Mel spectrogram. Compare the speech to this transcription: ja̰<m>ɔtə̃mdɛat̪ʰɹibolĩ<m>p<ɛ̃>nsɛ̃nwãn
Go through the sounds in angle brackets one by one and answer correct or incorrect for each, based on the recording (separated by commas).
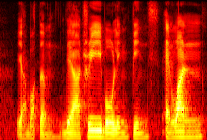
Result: incorrect, incorrect, incorrect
